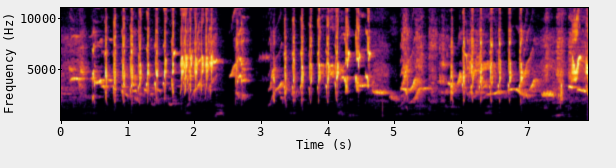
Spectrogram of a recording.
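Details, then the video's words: A pet Oriental magpie-robin in Kudus, Indonesia, sings a loud, nonstop medley of sharp, rapid high chips, whistles and buzzy trills, with imitations of other birds mixed in, alongside background music. "KACER GACOR FULL NEMBAK ISIAN MEWAH ,GEREJA TARUNG TENGKEK"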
